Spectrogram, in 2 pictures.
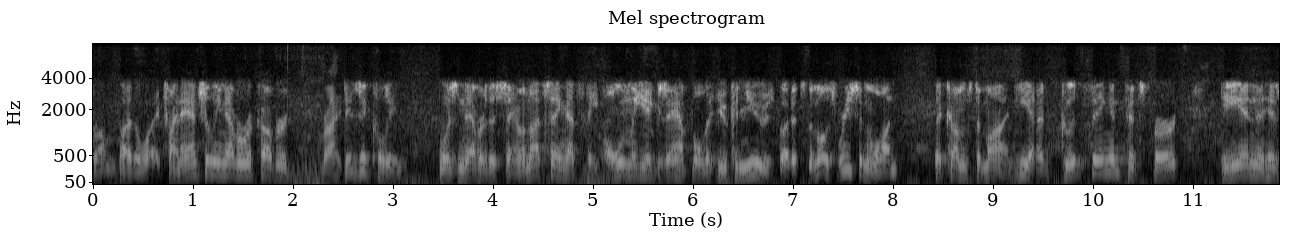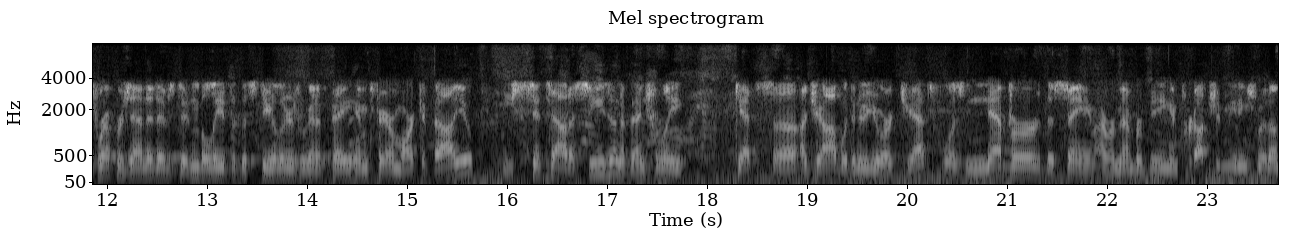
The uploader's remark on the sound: Live From The Indiana State Fair! Taking some calls from listeners of the show!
